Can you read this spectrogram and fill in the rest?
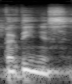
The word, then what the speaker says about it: Pardines: José Antonio Pardines o Pardines, non so esattamente come Pardines. si pronuncia. – Pardines.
